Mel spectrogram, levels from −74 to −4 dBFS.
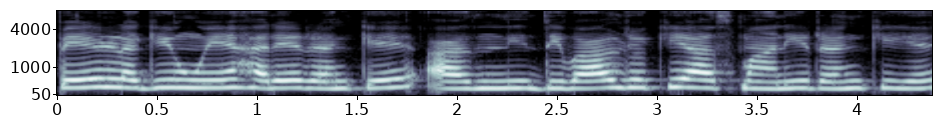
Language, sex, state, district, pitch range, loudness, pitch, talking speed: Hindi, female, Chhattisgarh, Bastar, 255-280 Hz, -15 LUFS, 265 Hz, 220 wpm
